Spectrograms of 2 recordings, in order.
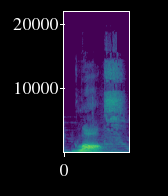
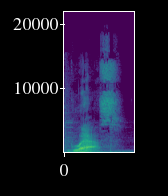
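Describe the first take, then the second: First: The vowel is a back, open ah sound. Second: The vowel is a front, open ah sound.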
